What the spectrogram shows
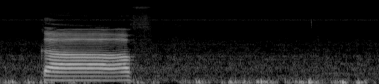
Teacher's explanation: یہ زبان کی جڑ اور تالو کے سخت حصے سے ادا ہوتا ہے۔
